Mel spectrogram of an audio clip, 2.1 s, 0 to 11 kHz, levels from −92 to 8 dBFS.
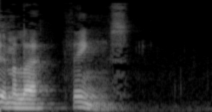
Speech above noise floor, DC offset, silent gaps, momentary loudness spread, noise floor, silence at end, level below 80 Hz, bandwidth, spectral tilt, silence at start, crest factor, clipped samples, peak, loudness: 43 dB; under 0.1%; none; 20 LU; -71 dBFS; 0.9 s; -68 dBFS; 10 kHz; -7 dB/octave; 0 s; 20 dB; under 0.1%; -10 dBFS; -29 LUFS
